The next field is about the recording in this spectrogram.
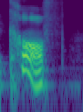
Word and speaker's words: cough: So there were two O-U-G-H words there. Cough, C-O-U-G-H. And roughly, R-O-U-G-H-L-Y. Roughly means about. So George had a cough for about, or roughly, 3 months. – But the pronunciation of these two words is different. – Mm. – The O-U-G-H in cough sounds like off. Off, cough. – And the O-U-G-H in roughly sounds like off.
